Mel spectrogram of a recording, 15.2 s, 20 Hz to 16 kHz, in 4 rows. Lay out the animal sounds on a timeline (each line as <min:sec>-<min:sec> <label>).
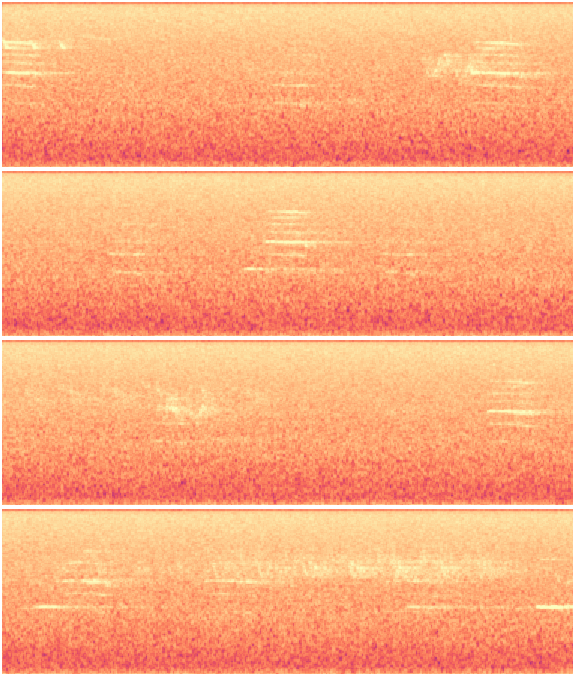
0:00.0-0:00.7 Blue Jay (Cyanocitta cristata)
0:00.0-0:00.7 Winter Wren (Troglodytes hiemalis)
0:00.0-0:09.4 Red-eyed Vireo (Vireo olivaceus)
0:03.0-0:03.8 Blue Jay (Cyanocitta cristata)
0:05.2-0:06.4 Blue Jay (Cyanocitta cristata)
0:10.6-0:13.5 Blue Jay (Cyanocitta cristata)
0:12.8-0:15.0 Ovenbird (Seiurus aurocapilla)
0:13.9-0:15.2 Blue Jay (Cyanocitta cristata)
